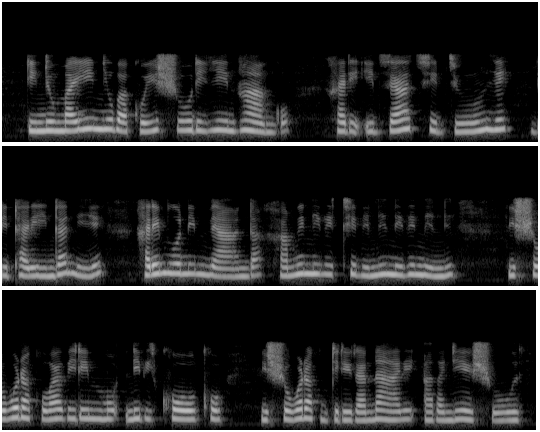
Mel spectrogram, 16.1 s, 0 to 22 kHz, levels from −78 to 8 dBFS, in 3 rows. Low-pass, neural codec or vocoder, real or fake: 5.4 kHz; autoencoder, 22.05 kHz, a latent of 192 numbers a frame, VITS, trained on one speaker; fake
